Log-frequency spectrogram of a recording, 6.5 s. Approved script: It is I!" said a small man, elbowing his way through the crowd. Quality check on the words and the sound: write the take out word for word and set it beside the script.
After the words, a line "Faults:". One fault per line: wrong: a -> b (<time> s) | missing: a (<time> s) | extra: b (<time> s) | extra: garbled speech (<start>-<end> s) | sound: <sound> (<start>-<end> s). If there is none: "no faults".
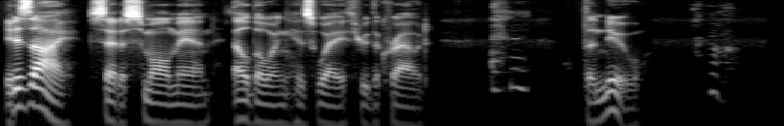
It is I!" said a small man, elbowing his way through the crowd. The new
Faults:
sound: laugh (4.1-4.4 s)
extra: The new (4.9 s)
sound: sneeze (5.8-6.2 s)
